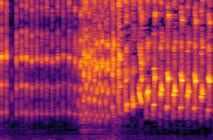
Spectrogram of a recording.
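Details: Lovebird ngekek chatter: spaced sharp high chirps build into a dense burst, then a quick regular sequence of loud, bright, squeaky notes repeated many times a second.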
